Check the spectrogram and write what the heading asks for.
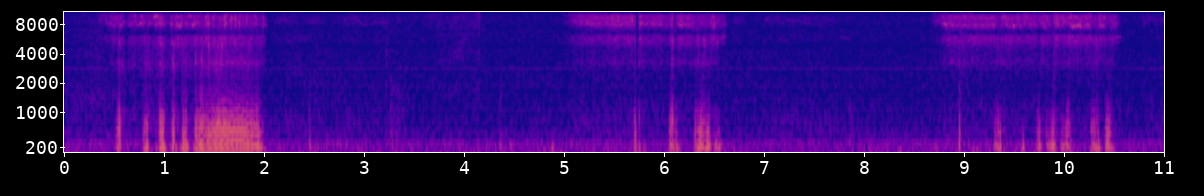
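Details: Rattling snores with snorting snuffles about every four seconds in a quiet room, from a Boston Terrier puppy that also grinds its teeth; snoring.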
